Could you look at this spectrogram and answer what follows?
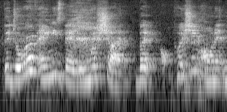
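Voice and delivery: usual speaking voice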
